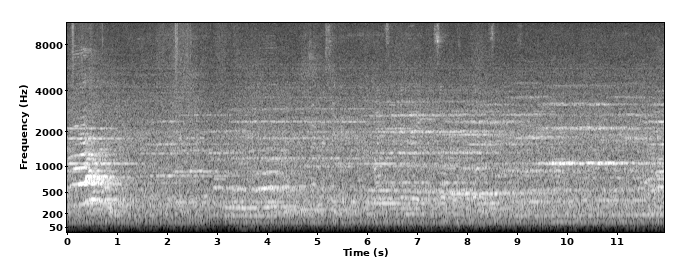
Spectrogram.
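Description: A steady, grinding rumble with faint tonal squeals, like a passing train, and no clear animal voice.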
